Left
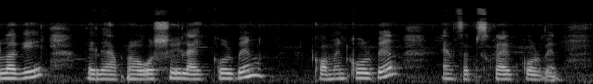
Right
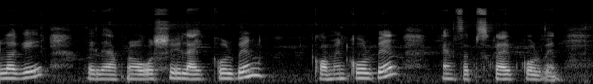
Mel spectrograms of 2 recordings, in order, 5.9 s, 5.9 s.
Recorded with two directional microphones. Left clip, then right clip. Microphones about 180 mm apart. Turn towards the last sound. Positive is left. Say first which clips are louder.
# right 3 dB
turn(degrees=10)  # may be behind; listen again after turning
